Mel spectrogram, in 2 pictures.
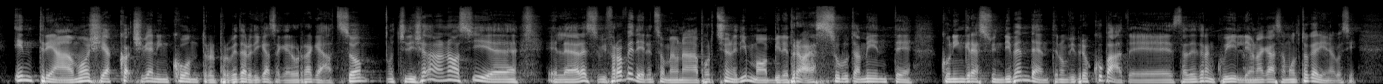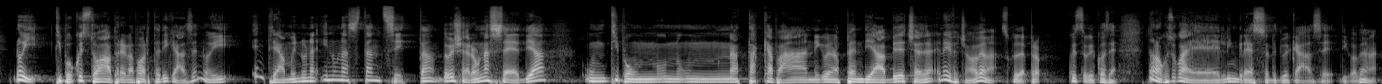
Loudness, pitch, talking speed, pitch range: -18 LUFS, 120 Hz, 215 wpm, 110-145 Hz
